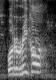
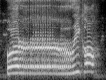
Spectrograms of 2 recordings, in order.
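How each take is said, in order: First: Said in the usual way. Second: "Puerto Rico" with slow, stretched rolled R's. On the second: Shown as a demonstration. Showing off his Spanish R's to a fan, slow rolled R's. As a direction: roll the R in "Rico", drawn out. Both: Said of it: "You know I roll the R's".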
